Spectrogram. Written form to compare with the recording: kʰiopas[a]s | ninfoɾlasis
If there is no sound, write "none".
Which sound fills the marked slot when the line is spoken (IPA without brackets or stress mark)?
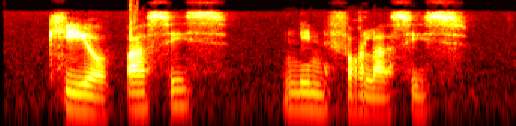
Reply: i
